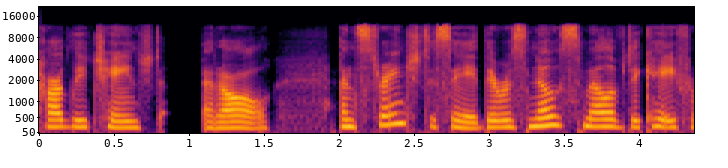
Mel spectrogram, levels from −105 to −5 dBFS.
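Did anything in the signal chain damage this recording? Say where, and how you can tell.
Yes. Between 0.83 and 1.20 s the speech halts and the gap is filled with a decaying buzz that drops to near silence for about 230 ms before the speech resumes exactly where it stopped. No audio is lost; the rest of the clip simply arrives about 255 ms late. This call audio freeze is likely a network stall: packets were delayed, the receiver's jitter buffer ran dry, and the decoder extended the last sound until data returned.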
